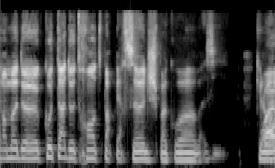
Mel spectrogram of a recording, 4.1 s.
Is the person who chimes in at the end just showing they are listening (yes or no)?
no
